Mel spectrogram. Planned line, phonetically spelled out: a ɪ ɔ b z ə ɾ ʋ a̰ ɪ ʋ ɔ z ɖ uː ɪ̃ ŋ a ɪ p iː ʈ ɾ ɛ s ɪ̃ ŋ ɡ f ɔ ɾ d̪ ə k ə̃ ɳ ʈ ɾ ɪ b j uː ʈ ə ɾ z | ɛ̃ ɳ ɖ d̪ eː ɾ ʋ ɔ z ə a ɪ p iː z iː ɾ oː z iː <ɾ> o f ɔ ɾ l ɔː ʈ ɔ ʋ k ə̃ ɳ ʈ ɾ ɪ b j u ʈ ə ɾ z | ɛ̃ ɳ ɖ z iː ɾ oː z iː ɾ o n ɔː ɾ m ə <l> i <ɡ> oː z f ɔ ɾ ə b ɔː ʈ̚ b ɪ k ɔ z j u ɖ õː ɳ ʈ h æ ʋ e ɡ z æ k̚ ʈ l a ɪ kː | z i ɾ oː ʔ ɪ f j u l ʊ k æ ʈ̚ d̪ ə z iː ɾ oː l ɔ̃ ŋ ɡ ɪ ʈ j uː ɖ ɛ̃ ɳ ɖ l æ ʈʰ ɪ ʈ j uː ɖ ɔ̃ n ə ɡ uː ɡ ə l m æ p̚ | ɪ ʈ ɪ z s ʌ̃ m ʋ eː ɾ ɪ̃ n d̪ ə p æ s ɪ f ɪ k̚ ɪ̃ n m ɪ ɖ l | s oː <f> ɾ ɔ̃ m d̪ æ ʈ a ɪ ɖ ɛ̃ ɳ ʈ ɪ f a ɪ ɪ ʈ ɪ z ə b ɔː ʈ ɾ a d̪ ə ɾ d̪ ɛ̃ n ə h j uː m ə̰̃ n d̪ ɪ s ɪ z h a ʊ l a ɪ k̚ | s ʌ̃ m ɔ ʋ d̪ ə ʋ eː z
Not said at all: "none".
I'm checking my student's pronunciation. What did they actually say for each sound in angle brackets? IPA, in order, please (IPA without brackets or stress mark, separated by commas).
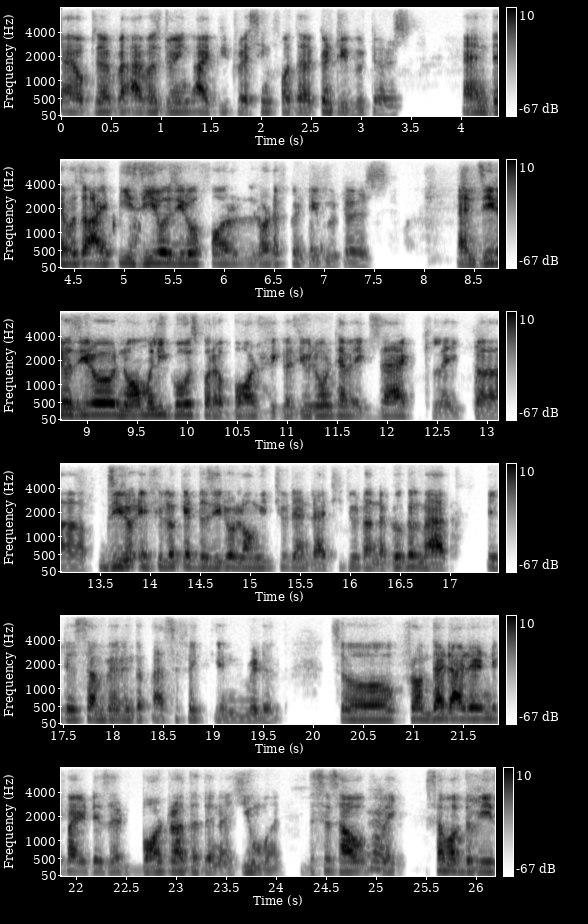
ɾ, l, ɡ, f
